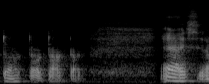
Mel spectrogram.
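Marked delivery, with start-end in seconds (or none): 0.0-0.9 lower, softer, trailing repetition; fading away. Retold or imitated. Recalling the world going dark before fainting, fading voice. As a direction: let the words dim like fading light. Acts out world slowly darkening.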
